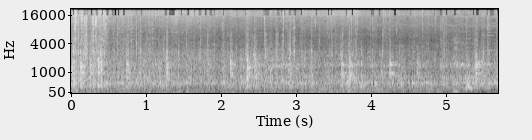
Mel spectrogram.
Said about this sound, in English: I definitely hear my fender in the back.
